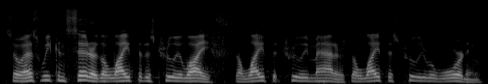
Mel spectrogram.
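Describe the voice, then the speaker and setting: A man in his forties preaching a sermon as pastor, earnest and swinging from emphatic peaks to low asides. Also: fast. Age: 40s.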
